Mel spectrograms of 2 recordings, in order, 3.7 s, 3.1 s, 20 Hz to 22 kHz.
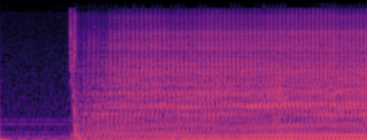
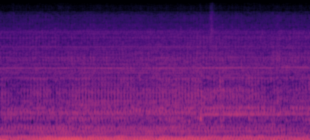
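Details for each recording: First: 12V diaphragm water pump in an RV, dB meter about 12 inches away reading 77–78 dB: it starts abruptly with a loud, rapid, buzzing chatter and heavy vibration that carries into the living space. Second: Kohree HY1733 12V 3.5 GPM 55 PSI diaphragm RV water pump, microphone pointed at pump, meter reading about 68–69 dB: steady even low buzz with soft rapid pulse about three a second; running normally, much quieter than the Shurflo.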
